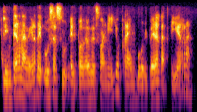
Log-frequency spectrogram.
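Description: A man's voice: mid-range voice, fairly even intonation, fairly quick, lo-fi sound, a little hiss or hum. A man, chatting casually and animatedly over a call, full of slang and restarts. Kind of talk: casual chat. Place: indoors in Canada.

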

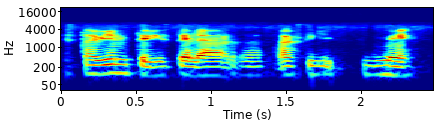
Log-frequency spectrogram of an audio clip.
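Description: A man's voice: on the low side, flat delivery, measured pace, narrow, tinny audio. A man, chatting casually and animatedly over a call, full of slang and restarts. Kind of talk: casual chat. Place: indoors in Canada.

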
